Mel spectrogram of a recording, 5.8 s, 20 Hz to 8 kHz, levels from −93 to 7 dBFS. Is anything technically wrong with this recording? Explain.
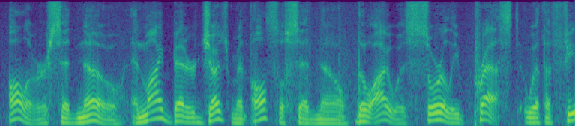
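Yes. Gain pumping runs through the whole clip. The microphone gain is likely set far too high, so a fast limiter or compressor clamps down on every loud stretch of speech and releases in the pauses, swinging the level by about 15 dB. The room noise sits about 39 dB below the speech. Loud and quiet passages end up squashed close together in level.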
